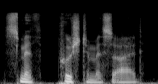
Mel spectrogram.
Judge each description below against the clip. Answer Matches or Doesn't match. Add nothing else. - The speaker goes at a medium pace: Matches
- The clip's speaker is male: Matches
